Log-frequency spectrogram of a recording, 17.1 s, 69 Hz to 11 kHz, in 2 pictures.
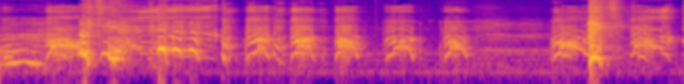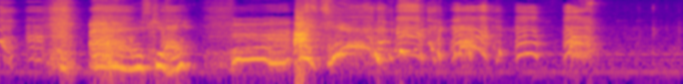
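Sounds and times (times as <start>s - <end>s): baby laughing: 0.6s - 5.9s, 6.9s - 9.1s, 12.7s - 16.1s.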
